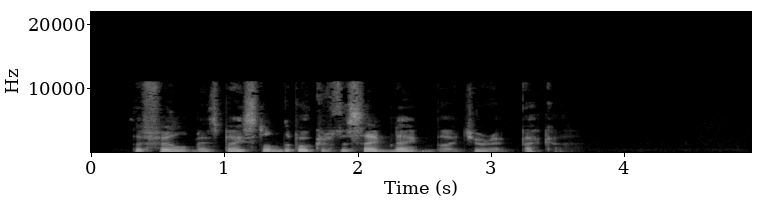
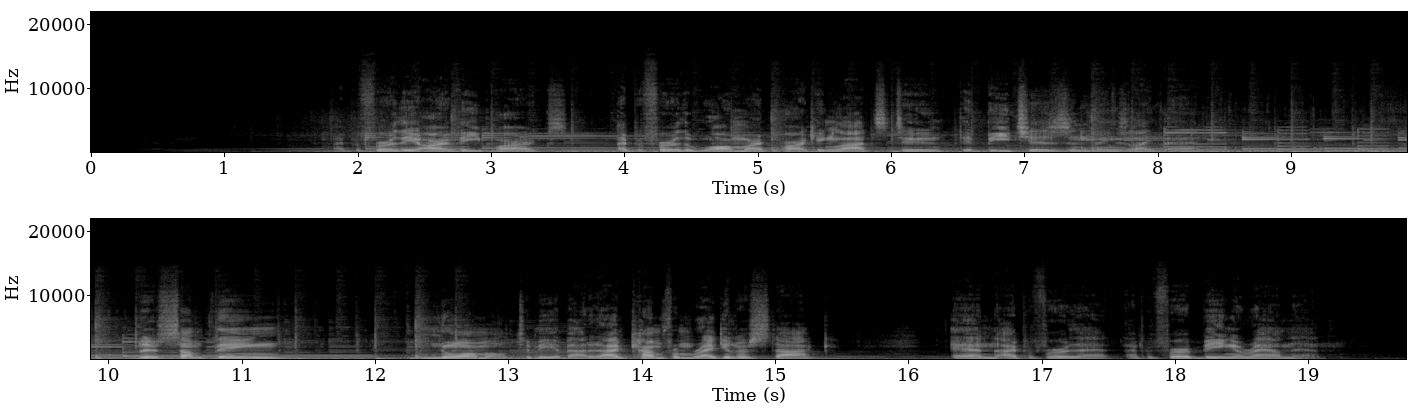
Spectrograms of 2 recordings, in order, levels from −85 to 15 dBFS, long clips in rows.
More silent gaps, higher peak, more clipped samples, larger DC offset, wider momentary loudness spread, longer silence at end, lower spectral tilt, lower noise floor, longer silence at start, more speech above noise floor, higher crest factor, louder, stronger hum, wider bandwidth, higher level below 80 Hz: neither; first, -8 dBFS vs -12 dBFS; neither; neither; about the same, 13 LU vs 14 LU; first, 1.45 s vs 0.6 s; about the same, -4.5 dB/octave vs -5.5 dB/octave; second, -75 dBFS vs -82 dBFS; second, 0.35 s vs 1.7 s; second, 45 dB vs 52 dB; about the same, 22 dB vs 20 dB; about the same, -30 LUFS vs -31 LUFS; neither; second, 11.5 kHz vs 14.5 kHz; about the same, -68 dBFS vs -64 dBFS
